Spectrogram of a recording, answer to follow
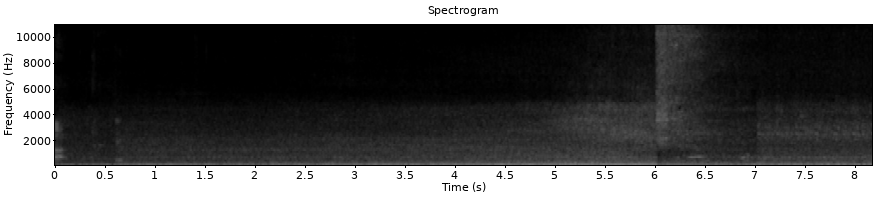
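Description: Road traffic with a heavy vehicle's low engine noise building, then a sharp air-brake hiss about six seconds in that cuts off about a second later.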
